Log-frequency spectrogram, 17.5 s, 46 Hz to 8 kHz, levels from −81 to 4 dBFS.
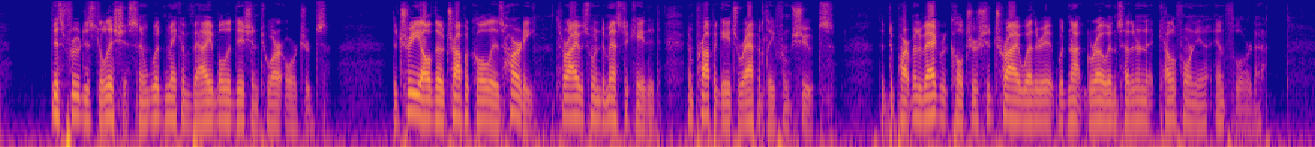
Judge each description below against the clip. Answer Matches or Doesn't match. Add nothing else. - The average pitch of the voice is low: Matches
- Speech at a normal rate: Matches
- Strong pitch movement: Doesn't match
